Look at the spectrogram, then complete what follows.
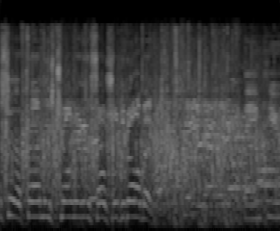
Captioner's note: some Applause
